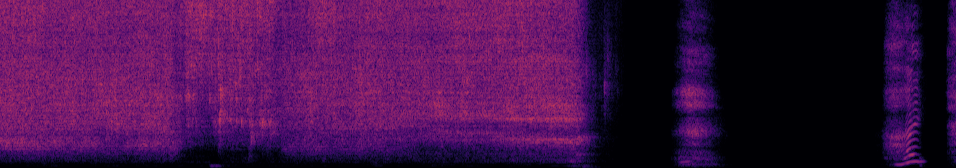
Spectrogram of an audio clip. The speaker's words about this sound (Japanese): あとは後頭部のあたりを軽く流して、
